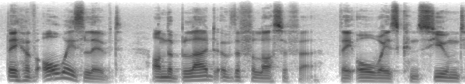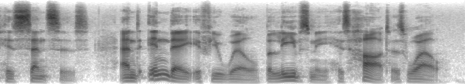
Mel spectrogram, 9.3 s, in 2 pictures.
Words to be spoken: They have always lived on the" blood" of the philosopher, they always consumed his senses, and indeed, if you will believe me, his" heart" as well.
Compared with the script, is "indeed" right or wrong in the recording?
wrong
